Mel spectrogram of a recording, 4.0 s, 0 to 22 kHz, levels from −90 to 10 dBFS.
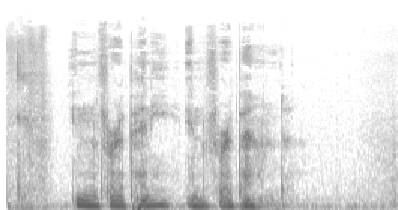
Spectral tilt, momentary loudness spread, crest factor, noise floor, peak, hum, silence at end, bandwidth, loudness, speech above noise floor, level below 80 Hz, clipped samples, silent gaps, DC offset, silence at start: -5.5 dB/octave; 15 LU; 20 dB; -60 dBFS; -18 dBFS; none; 0 s; 14.5 kHz; -37 LUFS; 24 dB; -50 dBFS; under 0.1%; none; under 0.1%; 0.05 s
